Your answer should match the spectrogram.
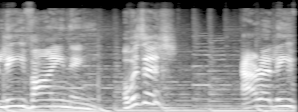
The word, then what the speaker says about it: Lee Vining: Uh pronounced Lee Vining.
